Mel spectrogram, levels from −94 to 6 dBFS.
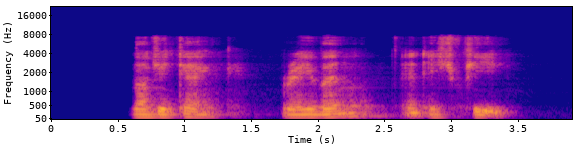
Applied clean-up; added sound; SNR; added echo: neural mask model DeepFilterNet 3.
